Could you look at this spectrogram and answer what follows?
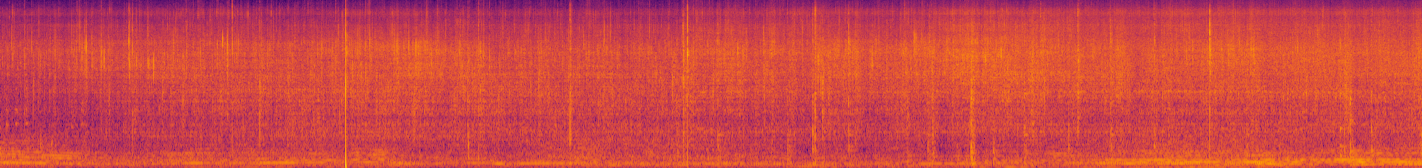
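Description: Sliced meat and liver sizzling in a steel wok as a wooden spatula stirs the freshly added oyster sauce through, with scattered sharp clicks.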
